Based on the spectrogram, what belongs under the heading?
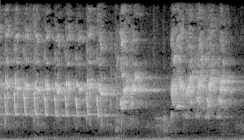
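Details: Pet fighter lovebird giving a ngekek trill in a lure trial: a fast series of harsh chirping notes, a short break, then a renewed dense buzzy chatter.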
